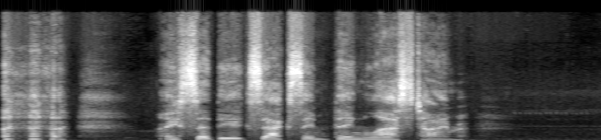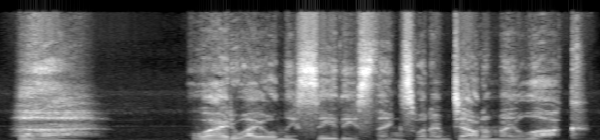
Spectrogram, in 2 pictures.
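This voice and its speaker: A woman's voice: mid-range voice, no room sound. Lady doing a chill playful boy bard god, lilting and teasing. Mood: wistful. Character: playful, carefree young male wind-god bard. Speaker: voice actor in a game dub.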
